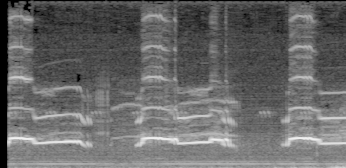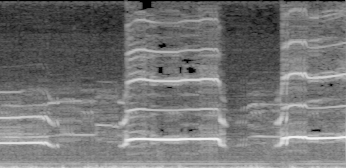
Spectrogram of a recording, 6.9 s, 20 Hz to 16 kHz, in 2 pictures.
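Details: Osprey at a Chesapeake nest on 22 August 2019, during a failed food delivery attempt. Loud, sustained whistled notes, each about a second long and level in pitch with bright overtones, come in five bursts separated by short gaps, over a steady low hum.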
